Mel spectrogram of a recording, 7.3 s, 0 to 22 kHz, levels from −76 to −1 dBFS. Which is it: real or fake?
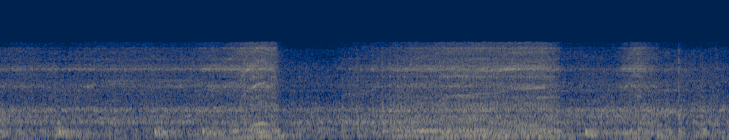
real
